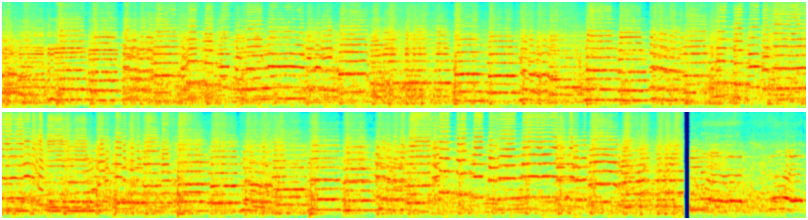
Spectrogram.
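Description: A marching brass band of trumpets, trombones and saxophones playing a continuous processional melody.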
